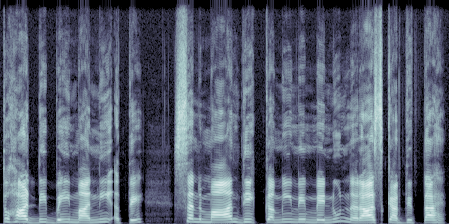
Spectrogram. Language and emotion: Punjabi, disgusted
